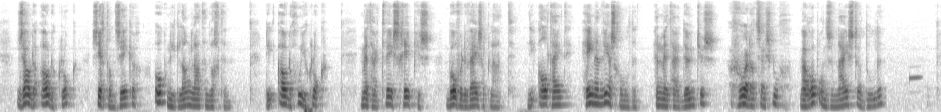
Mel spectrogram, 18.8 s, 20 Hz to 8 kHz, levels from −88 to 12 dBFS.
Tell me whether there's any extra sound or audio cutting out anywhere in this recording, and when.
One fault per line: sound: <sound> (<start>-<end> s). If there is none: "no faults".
sound: chirp (18.2-18.5 s)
